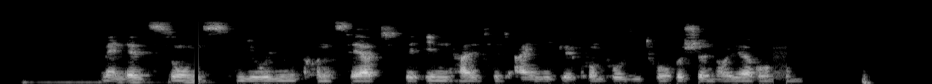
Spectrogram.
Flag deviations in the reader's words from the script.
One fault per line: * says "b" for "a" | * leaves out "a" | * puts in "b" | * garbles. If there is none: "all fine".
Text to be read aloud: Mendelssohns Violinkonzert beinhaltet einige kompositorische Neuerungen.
all fine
